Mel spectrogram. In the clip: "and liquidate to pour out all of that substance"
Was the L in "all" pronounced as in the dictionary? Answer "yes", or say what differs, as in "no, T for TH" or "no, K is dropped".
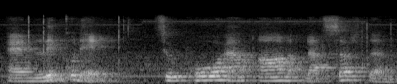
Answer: no, N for L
